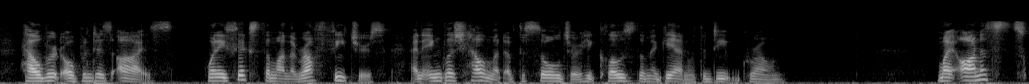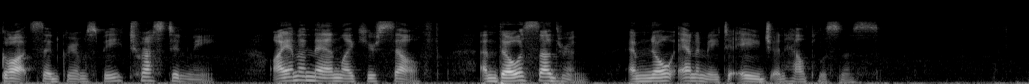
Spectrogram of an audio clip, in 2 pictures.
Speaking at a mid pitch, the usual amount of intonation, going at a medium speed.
Yes: medium, 150 Hz; average, 3.7 semitones; average, 150 wpm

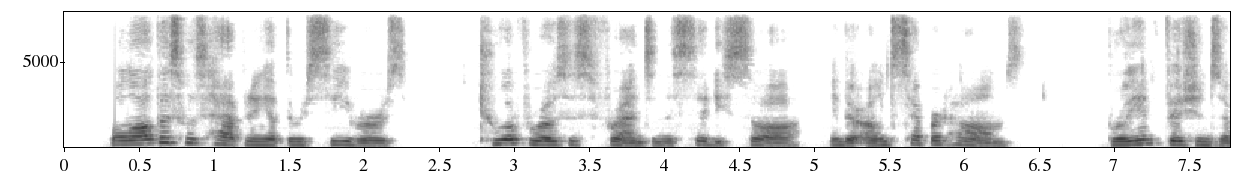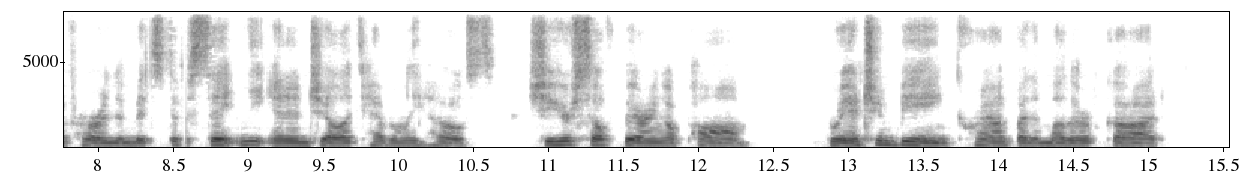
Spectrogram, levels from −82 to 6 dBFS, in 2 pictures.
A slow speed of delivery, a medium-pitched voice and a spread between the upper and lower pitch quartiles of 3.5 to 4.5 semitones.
No: average, 195 wpm; medium, 170 Hz; average, 3.8 semitones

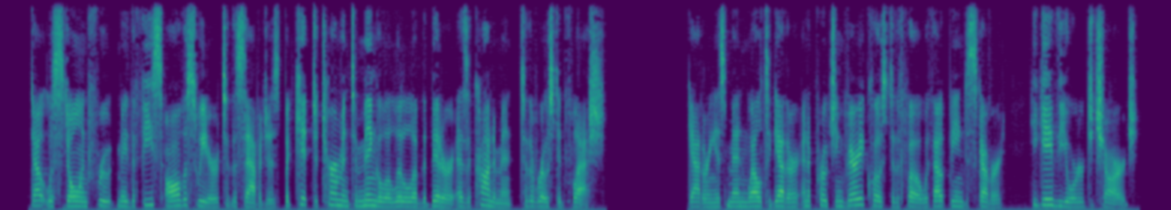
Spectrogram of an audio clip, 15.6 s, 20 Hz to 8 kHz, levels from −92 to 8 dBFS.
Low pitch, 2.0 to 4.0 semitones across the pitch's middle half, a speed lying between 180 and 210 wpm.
No: medium, 175 Hz; average, 2.8 semitones; average, 190 wpm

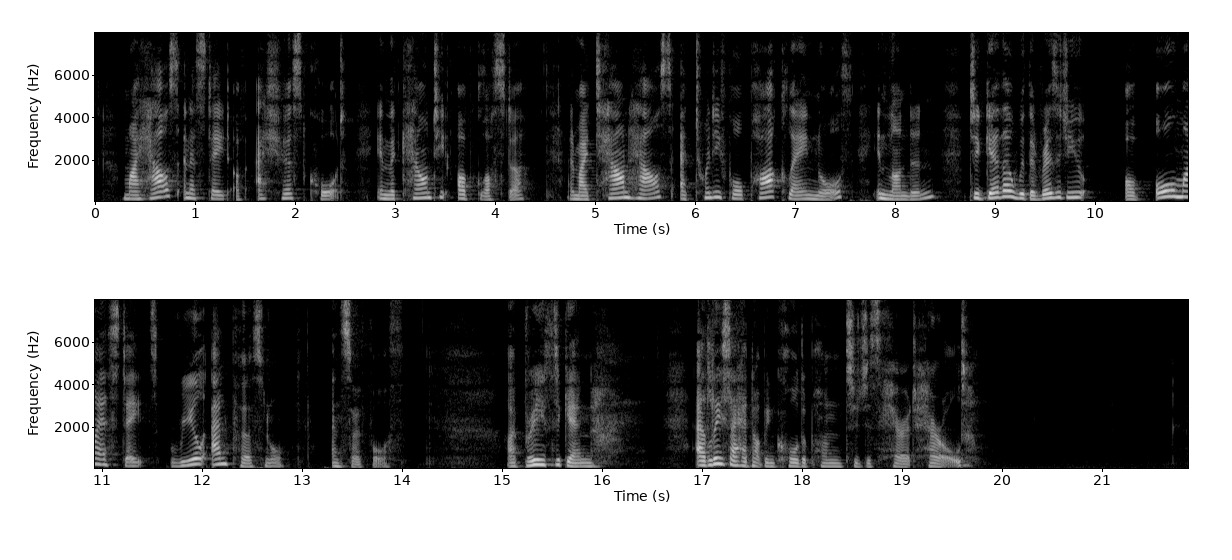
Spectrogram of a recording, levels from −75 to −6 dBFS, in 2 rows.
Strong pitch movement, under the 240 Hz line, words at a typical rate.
Yes: wide, 6.2 semitones; high, 190 Hz; average, 145 wpm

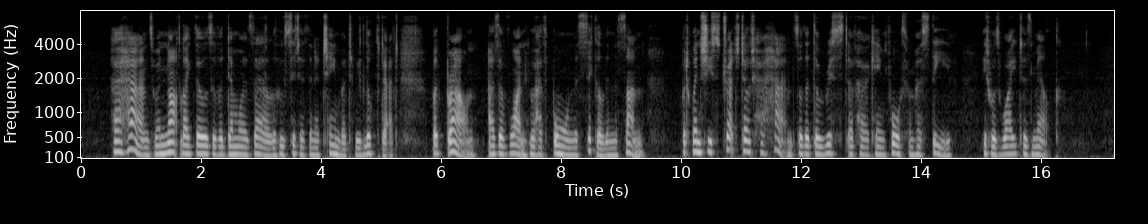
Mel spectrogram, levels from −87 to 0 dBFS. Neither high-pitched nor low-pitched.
Yes: medium, 160 Hz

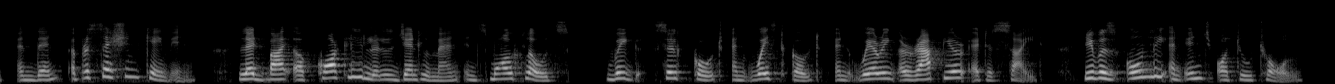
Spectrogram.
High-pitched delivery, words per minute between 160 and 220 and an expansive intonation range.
Yes: high, 240 Hz; average, 165 wpm; wide, 5.7 semitones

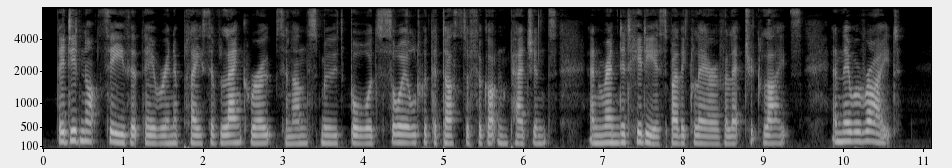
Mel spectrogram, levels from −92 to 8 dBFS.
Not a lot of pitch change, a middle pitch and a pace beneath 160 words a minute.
No: narrow, 1.3 semitones; medium, 165 Hz; average, 195 wpm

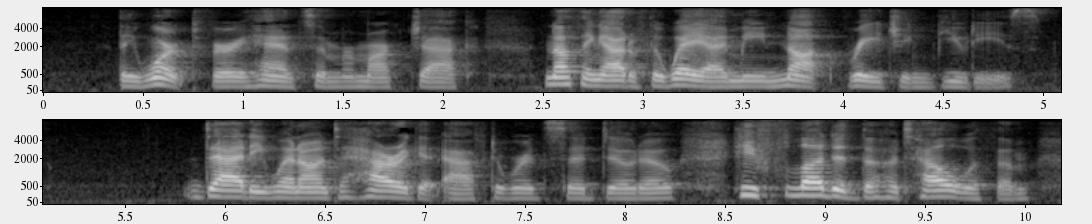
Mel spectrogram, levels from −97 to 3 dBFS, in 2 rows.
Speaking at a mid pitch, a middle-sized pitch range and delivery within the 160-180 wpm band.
Yes: medium, 150 Hz; average, 4.1 semitones; average, 175 wpm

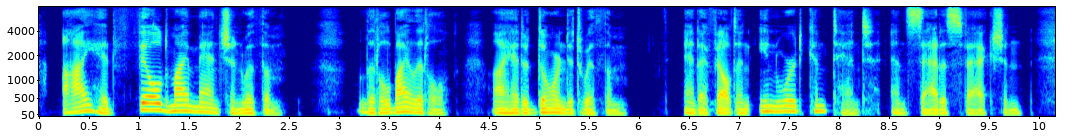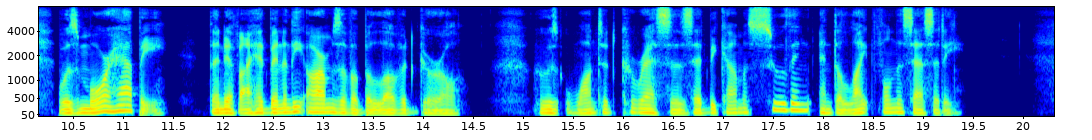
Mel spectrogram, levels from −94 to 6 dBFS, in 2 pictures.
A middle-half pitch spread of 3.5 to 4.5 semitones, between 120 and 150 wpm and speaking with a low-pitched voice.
Yes: average, 4.2 semitones; average, 145 wpm; low, 100 Hz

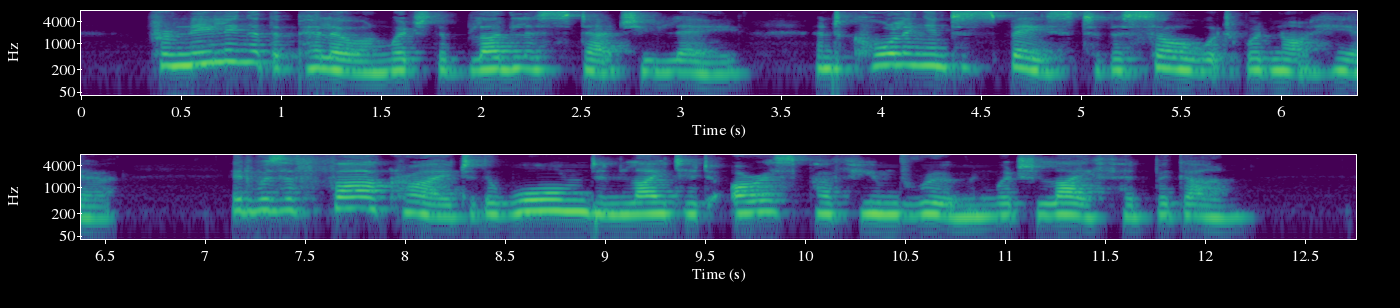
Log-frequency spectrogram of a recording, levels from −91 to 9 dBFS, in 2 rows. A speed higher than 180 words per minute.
Yes: average, 190 wpm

